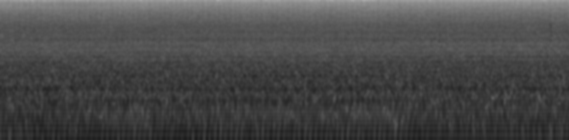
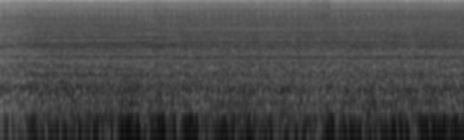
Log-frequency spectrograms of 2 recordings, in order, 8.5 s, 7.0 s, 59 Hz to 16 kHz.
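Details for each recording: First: 1989 Winnebago LeSharo RV engine, previously abandoned, at a steady even idle with no vacuum-leak hiss now; idle possibly set too low after the idle bypass valve was turned down earlier. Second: 1989 Winnebago LeSharo RV, warm engine: an uneven, lumpy, slightly hunting idle with a steady hiss. Brake cleaner revealed vacuum leaks from cracked hoses, expected to fix the rough idle.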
